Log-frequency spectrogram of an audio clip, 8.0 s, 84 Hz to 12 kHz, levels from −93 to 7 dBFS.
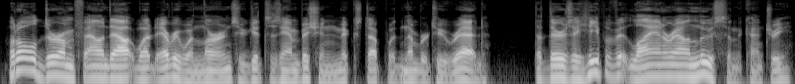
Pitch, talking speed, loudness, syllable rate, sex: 110 Hz, 225 wpm, -20 LUFS, 6.0 syllables/s, male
